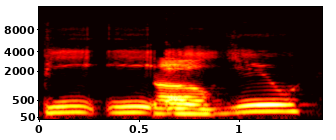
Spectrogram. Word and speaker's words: Beau: His first name is spelled B-E-A-U. So I'm going to go with Beau. Maybe he's creative and it's like B-O, or Boo, No, something like that. But Beau. we're going to go with Beau.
